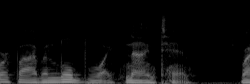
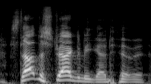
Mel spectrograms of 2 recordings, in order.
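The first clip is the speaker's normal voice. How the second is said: retold yell; 5 semitones higher, 13 dB louder than usual. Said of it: "somebody said".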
